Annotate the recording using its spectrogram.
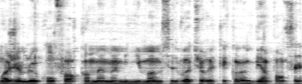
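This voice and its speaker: Very deep, low male speech, fairly quick and fairly even in intonation. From Lorraine, eastern France. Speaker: car repair video maker. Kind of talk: casual tutorial. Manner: casual, hesitant with fillers.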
